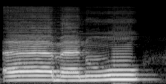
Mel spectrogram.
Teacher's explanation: حمزہ پہ کھڑا زبر ہے، اسے ایک الف کے برابر کھینچ کے پڑھیں گے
